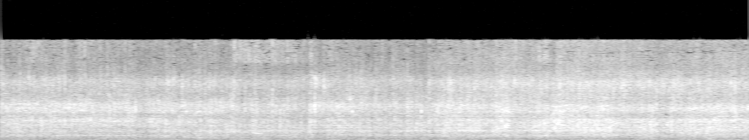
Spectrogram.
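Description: Sauce sizzling steadily in a hot nonstick pan over sautéed capsicum, spring onion and garlic as it is stirred with a silicone spatula. This is a cornflour-thickened soy and chilli sauce just added to the stir-fry.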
